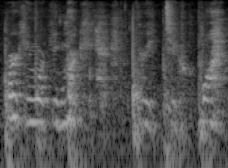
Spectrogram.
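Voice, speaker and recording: A woman fitness instructor leading a workout live, counting and giving short encouraging instructions, a little breathy from exertion. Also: high voice, flat delivery, a little fast. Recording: echoey, distant mic, loud background noise.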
